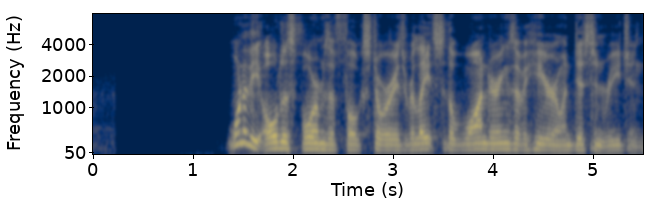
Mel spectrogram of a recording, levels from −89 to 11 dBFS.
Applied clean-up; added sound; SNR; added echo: neural mask model Resemble Enhance denoiser.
